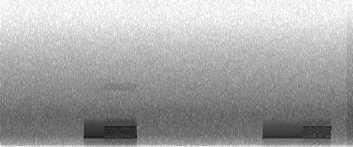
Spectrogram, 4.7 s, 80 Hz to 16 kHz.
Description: Packet radio (AX.25, as in APRS), 1200 baud, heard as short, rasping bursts, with radio hiss and a squelch burst at the end.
